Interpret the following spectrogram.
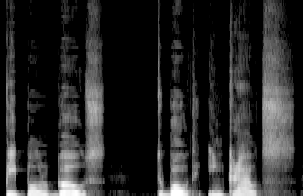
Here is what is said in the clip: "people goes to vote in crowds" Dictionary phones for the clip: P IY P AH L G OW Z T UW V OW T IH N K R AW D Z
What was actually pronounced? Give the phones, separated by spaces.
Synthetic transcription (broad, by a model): P IY P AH L G OW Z T UW B OW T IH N K R AW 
